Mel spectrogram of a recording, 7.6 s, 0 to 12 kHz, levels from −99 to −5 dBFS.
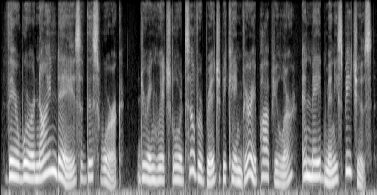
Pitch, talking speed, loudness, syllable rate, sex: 195 Hz, 145 wpm, -17 LUFS, 4.5 syllables/s, female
